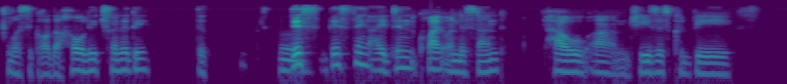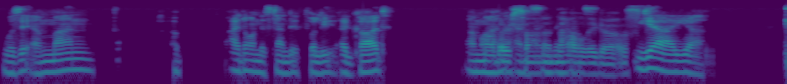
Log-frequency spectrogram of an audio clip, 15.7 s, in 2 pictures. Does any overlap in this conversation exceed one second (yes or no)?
yes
